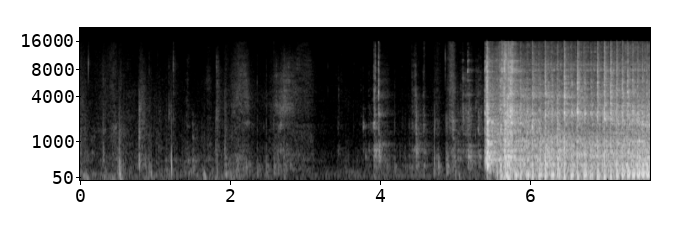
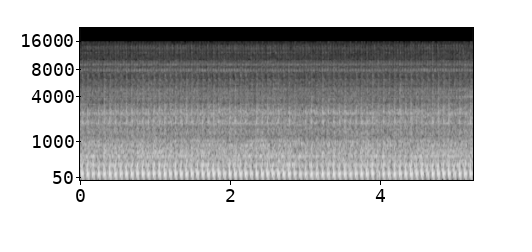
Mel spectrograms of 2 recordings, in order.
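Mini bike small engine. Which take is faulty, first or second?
first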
